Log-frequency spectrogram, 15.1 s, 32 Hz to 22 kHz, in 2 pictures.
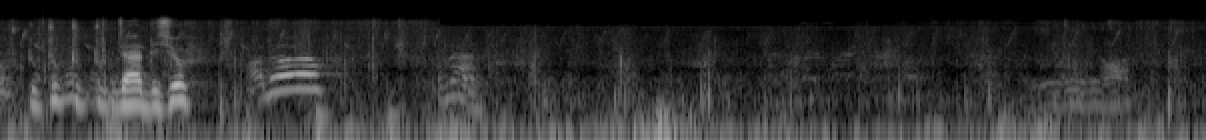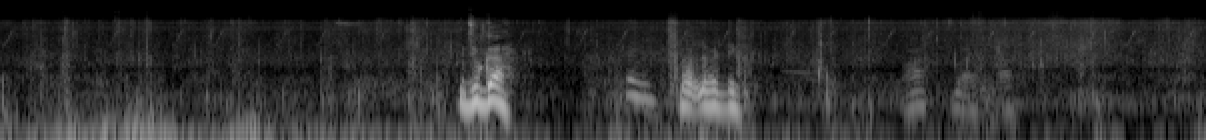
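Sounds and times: footsteps on a muddy trail: 0.0 - 15.0
faint voices: 4.4 - 8.0.

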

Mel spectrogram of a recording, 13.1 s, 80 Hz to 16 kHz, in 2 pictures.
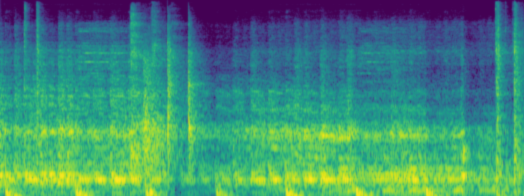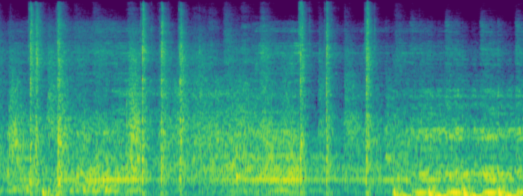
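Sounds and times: music: 0.0 - 13.0
paintball markers firing: 6.2 - 7.5, 8.1 - 9.2, 10.3 - 11.5.

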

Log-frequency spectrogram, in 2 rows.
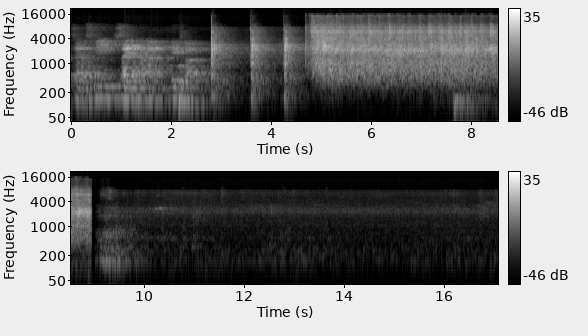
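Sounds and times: wooden gavel knocks: 2.8 - 4.6
applause: 4.7 - 9.0.

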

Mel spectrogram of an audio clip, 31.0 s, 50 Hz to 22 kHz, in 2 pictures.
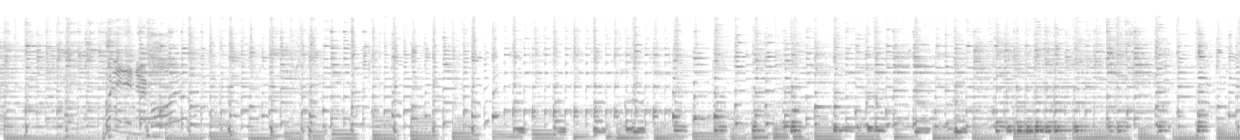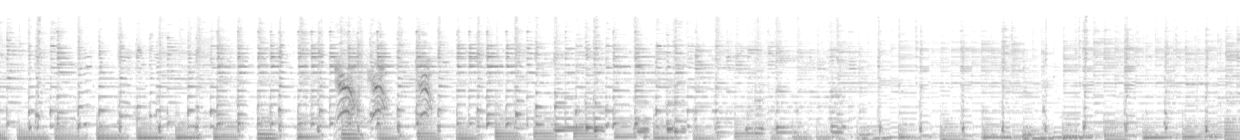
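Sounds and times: banjo picking: 0.0 - 31.0
fiddle: 0.0 - 31.0
guitar: 0.0 - 31.0
upright bass: 0.0 - 31.0.

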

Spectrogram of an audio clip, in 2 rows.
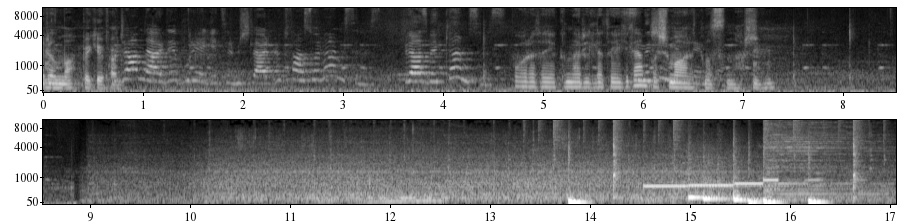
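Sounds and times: soft electronic beeps: 1.1 - 8.9
car driving and pulling up: 8.9 - 15.8
music: 13.6 - 17.0.

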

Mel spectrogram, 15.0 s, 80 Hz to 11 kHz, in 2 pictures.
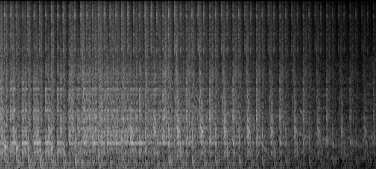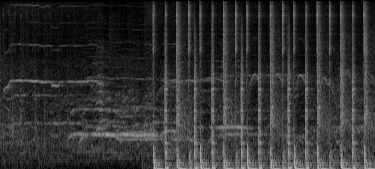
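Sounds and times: loud electronic dance music: 0.0 - 8.5, 10.4 - 15.0.

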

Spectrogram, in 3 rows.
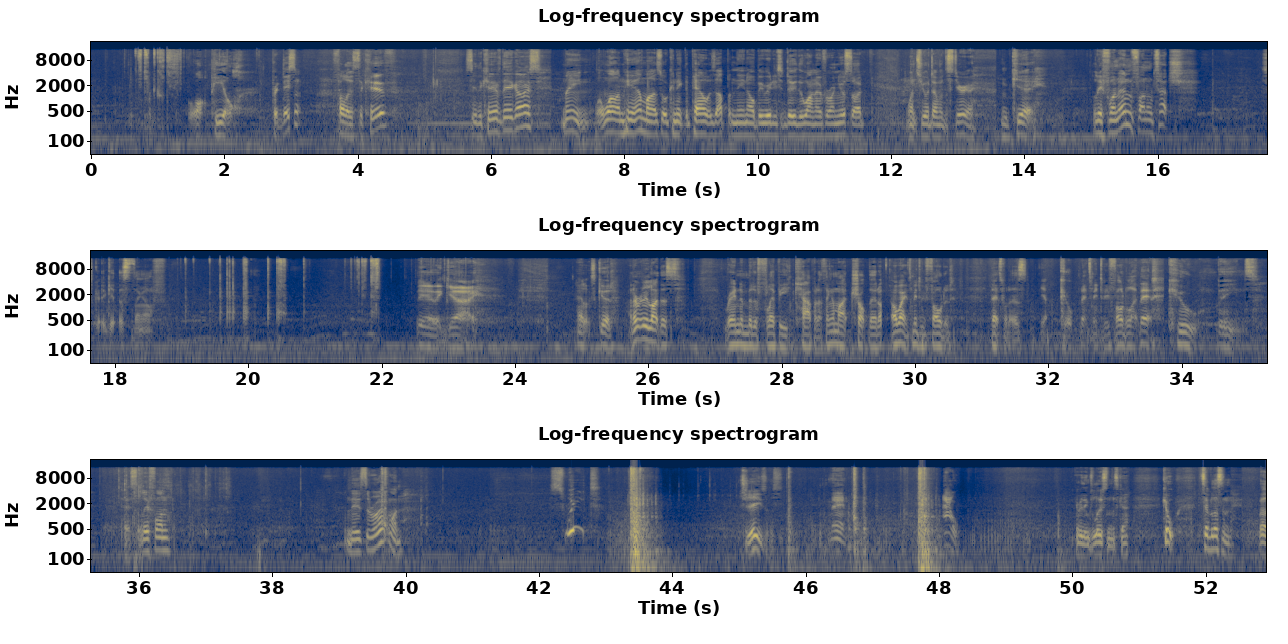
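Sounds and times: loud thump inside car: 43.3 - 44.0, 47.6 - 48.1.

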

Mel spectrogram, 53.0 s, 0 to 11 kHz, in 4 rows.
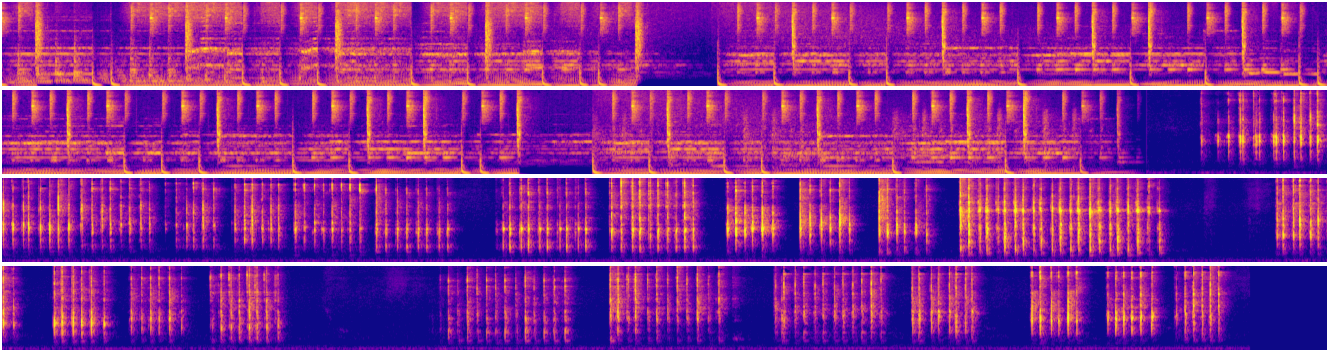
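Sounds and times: mechanical keyboard typing: 25.2 - 38.2, 39.2 - 42.6, 44.1 - 52.1.

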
